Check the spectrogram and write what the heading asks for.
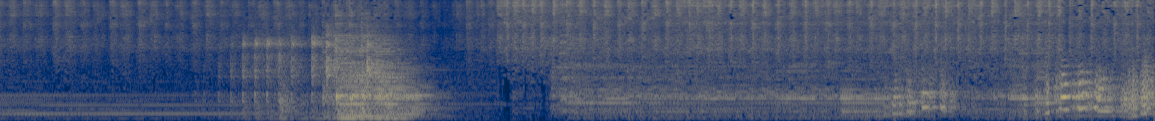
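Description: Trombone played in free improvisation: held notes with a fast fluttering pulse, a louder swell about three seconds in, a short drop-out just after, then a denser, noisier passage.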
